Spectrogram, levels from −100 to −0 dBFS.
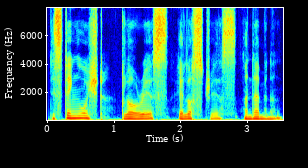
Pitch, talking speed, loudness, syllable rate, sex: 145 Hz, 85 wpm, -20 LUFS, 4.3 syllables/s, male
